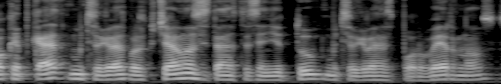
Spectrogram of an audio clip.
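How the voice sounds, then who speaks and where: Talking at a fairly quick pace, a man with a Mexican accent has a medium pitch, fairly even intonation and vocal fry. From Mexico. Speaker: podcast co-host. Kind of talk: show outro thanks; casual chat. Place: home room. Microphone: studio mic.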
